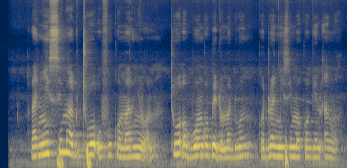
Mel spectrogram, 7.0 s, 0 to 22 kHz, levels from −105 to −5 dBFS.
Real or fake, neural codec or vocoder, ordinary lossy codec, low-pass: real; none; none; none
